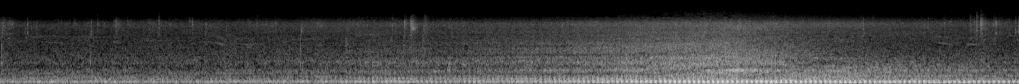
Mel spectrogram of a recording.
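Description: A motor vehicle's engine hums steadily, growing louder to a peak about seven seconds in and then easing off, as if passing by.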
